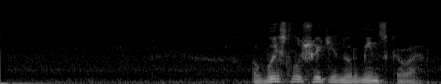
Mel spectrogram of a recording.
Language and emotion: Russian, neutral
